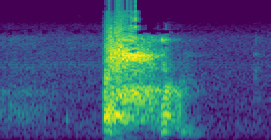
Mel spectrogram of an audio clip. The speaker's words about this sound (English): I'm still sick, so my voice is going to sound a bit hoarse. I'm going to cough every once in a while. Hopefully I'll be able to do it in a time when there's no actual conversation going on.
